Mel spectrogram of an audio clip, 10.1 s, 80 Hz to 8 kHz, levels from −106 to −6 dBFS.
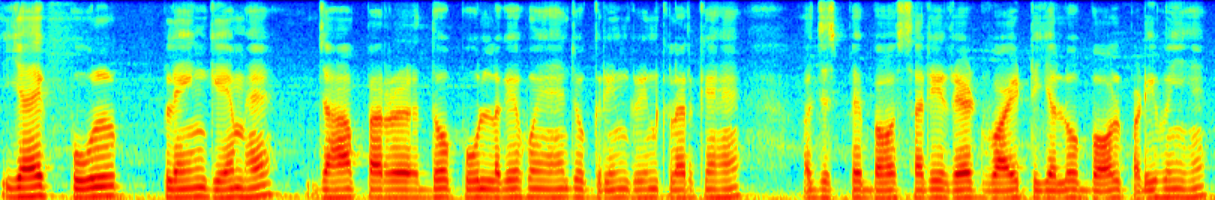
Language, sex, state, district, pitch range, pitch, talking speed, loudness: Hindi, male, Uttar Pradesh, Lucknow, 120-125 Hz, 125 Hz, 175 wpm, -18 LUFS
